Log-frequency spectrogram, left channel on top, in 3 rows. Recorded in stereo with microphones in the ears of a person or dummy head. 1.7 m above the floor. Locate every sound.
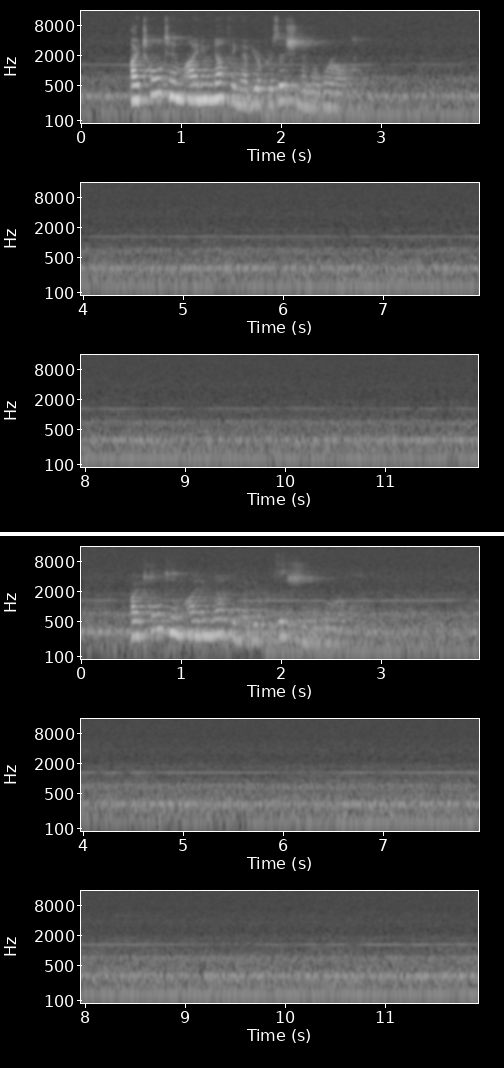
0.5 s a woman speaking: 75° left (ahead or behind), 1.0 m; by 2.8 s 55° left (ahead or behind), 2 m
